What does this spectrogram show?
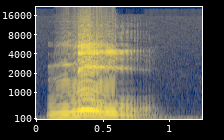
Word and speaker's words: knee: 그래서 knee. 이거는 묵음 규칙인데 여기하고 똑같이 K가 묵음입니다.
